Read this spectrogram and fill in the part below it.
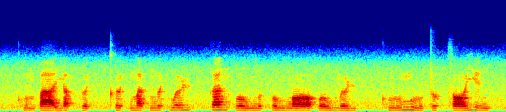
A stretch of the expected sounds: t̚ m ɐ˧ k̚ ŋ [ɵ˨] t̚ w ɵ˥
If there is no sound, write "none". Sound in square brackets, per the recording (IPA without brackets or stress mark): ɵ˧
